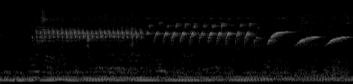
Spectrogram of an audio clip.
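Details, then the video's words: Canary master song for training, sung gacor ngebor: a fine high trill leads into rising looped whistles, over a low steady hum. "Masteran Burung Kenari gacor ngebor"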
